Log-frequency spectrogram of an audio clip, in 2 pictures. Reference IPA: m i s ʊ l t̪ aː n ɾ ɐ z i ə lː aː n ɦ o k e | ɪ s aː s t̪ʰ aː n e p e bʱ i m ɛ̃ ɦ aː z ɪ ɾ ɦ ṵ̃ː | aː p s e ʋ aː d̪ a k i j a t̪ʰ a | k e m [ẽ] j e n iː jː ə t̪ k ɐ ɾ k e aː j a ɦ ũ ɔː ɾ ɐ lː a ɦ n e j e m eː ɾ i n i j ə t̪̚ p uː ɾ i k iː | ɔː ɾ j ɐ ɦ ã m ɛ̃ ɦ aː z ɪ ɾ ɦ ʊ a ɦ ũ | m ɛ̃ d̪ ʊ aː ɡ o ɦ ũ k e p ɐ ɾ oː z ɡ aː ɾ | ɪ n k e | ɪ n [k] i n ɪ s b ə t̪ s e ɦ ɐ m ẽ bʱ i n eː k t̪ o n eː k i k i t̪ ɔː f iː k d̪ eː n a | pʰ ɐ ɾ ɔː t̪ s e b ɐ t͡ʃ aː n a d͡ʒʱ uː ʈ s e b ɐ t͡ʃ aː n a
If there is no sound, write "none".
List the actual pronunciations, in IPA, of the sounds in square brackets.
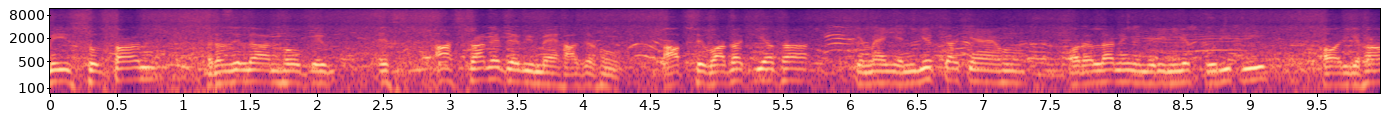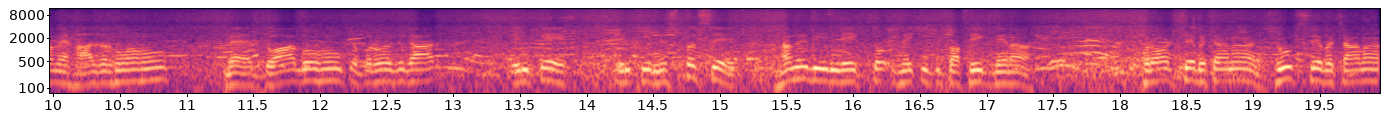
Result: ɛ̃, k

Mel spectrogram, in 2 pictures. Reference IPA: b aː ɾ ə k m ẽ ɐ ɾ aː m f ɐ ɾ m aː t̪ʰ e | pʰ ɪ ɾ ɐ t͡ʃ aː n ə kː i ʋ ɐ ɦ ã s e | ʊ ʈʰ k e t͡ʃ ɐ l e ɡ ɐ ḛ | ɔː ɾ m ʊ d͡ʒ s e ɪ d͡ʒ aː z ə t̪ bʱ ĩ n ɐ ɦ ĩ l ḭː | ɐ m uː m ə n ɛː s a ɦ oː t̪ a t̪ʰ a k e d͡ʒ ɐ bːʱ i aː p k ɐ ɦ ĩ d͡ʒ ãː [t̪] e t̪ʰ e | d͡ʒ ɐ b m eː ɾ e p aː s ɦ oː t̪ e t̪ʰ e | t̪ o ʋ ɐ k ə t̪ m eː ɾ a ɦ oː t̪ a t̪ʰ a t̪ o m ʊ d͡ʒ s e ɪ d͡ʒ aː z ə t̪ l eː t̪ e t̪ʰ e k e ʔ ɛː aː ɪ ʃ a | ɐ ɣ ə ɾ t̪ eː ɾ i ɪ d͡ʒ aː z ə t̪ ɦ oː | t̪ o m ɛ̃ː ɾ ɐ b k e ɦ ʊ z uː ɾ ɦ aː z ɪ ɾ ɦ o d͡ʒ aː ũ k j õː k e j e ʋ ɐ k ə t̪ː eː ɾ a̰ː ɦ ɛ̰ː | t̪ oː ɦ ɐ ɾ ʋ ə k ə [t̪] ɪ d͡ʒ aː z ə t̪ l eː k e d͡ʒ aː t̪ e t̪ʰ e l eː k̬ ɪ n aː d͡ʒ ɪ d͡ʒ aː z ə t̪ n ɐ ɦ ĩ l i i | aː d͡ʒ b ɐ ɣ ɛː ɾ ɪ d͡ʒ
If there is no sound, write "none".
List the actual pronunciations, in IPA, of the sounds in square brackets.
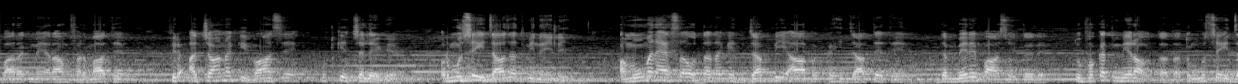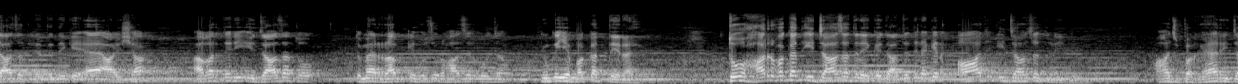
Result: t̪, t̪

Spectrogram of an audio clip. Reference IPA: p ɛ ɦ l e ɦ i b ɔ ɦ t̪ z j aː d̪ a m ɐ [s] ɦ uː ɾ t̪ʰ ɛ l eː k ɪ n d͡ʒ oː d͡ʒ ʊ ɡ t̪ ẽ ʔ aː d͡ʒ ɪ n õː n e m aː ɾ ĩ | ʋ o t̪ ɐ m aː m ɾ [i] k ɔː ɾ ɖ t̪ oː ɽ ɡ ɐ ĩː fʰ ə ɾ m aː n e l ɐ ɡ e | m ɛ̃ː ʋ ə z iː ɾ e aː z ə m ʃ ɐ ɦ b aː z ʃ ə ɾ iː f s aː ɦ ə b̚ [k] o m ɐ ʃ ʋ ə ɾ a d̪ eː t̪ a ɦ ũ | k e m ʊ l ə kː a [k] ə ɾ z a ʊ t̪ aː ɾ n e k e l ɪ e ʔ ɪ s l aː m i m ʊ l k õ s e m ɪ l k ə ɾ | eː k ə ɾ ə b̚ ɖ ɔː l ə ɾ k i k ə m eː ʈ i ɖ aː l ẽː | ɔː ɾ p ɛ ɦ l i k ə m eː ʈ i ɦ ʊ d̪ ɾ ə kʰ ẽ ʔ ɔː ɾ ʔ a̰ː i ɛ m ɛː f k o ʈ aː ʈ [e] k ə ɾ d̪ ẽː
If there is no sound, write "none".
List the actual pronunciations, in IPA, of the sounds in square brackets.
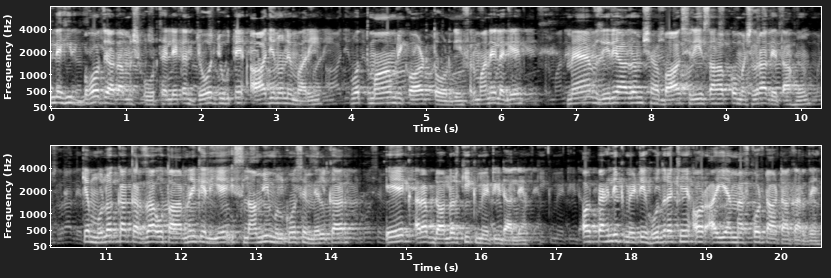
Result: ʃ, ɪ, k, k, a

